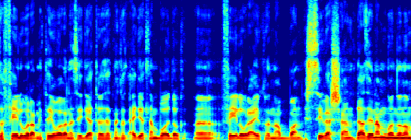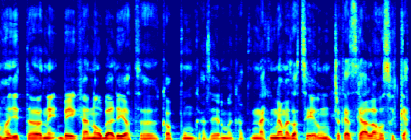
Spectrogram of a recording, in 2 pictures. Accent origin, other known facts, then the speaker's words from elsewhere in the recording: Hungary; Én vidéken nőttem föl, ez az, hogy valaki füvet nyír, vagy kaszál, az egyszerűen így az alapzaj része.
